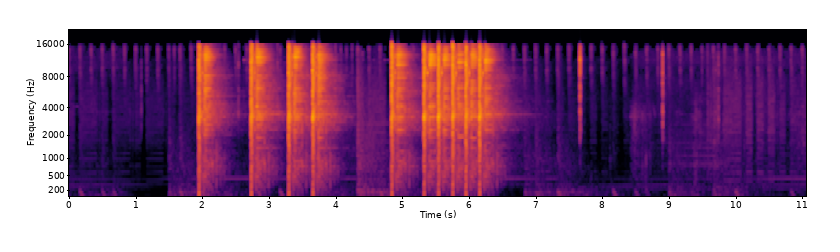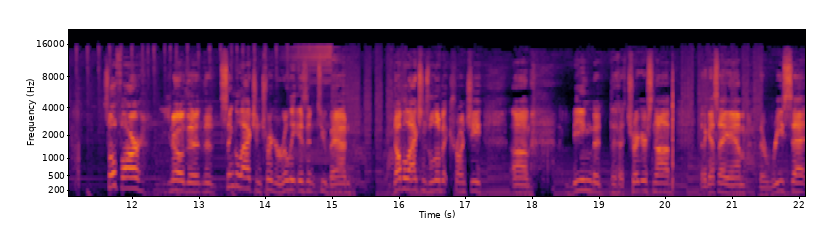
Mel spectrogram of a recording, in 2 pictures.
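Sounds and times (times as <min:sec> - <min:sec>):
background music: 0:00.0 - 0:22.0
pistol shots: 0:02.0 - 0:06.8
steel targets ringing: 0:02.0 - 0:06.9.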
